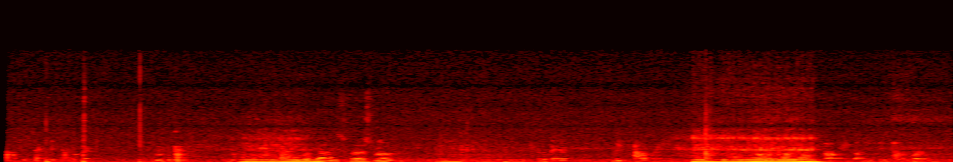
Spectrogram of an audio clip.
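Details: Great Dane, very tired after a long walk and play fighting with her brother, snoring in sleep: two deep, rumbling snores several seconds apart in a quiet room.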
